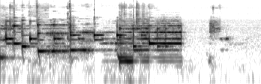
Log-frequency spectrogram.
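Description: A melodic phone ringtone announces an incoming call, a loud run of bright electronic notes that plays for over two seconds, stops, then gives one brief chirp.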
